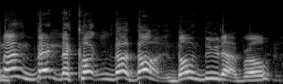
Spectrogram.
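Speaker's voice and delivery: high-pitched, urgent protest; dismayed alarm. Real, not acted. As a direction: beg him to stop, pitched high in dismay. Dismayed at the bent lyric sheet.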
